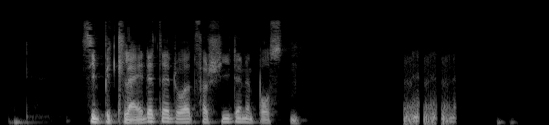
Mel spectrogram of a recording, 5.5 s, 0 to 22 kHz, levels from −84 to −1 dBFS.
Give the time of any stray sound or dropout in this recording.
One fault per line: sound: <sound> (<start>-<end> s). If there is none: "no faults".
sound: laugh (4.0-4.6 s)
